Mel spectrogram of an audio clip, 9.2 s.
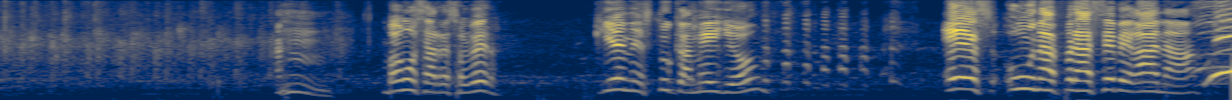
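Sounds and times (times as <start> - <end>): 
audience clapping at a live vegan comedy event in Madrid: 0.0 - 2.8
speech: 2.1 - 3.8, 4.5 - 5.9, 7.1 - 9.1.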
